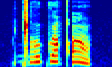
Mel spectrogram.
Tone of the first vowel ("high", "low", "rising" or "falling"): high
